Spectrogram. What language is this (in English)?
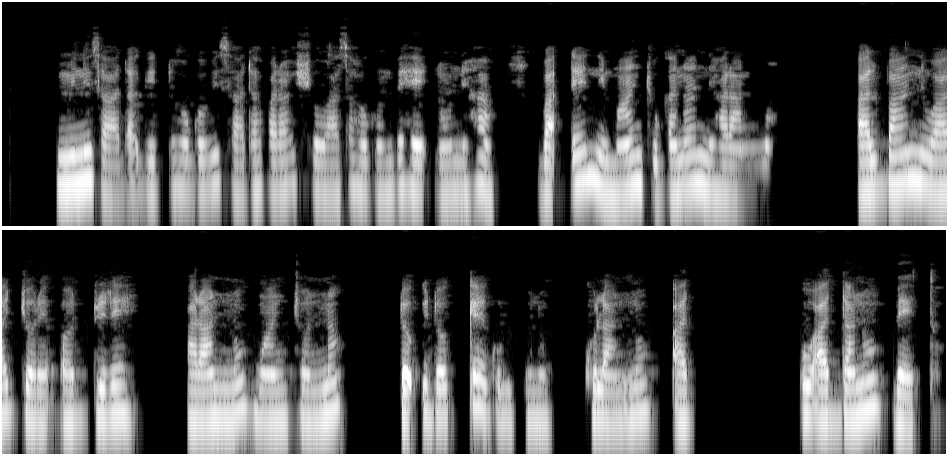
Sidamo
